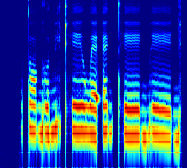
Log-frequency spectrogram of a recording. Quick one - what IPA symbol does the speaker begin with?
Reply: t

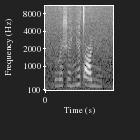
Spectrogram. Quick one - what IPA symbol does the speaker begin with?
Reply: v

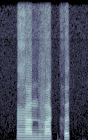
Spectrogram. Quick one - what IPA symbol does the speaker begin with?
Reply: ɣ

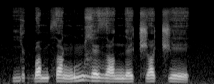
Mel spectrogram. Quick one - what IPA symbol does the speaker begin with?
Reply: j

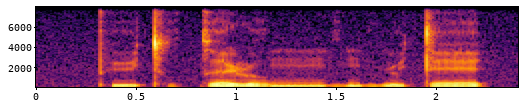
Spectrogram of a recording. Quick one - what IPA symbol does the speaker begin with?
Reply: pʰ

